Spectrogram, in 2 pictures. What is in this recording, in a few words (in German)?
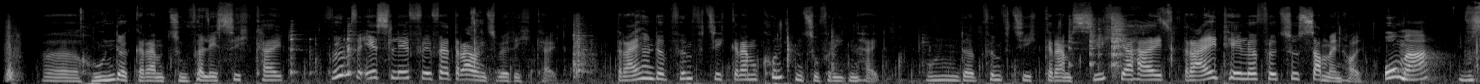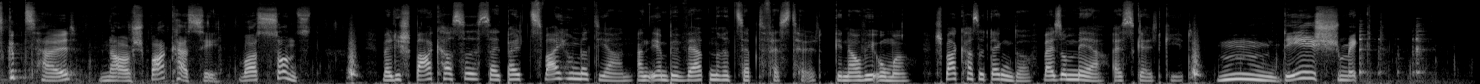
Werbung Sparkasse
